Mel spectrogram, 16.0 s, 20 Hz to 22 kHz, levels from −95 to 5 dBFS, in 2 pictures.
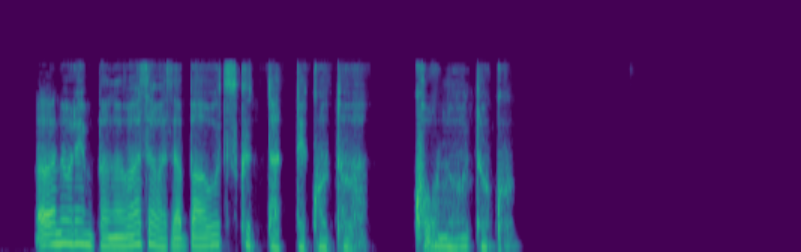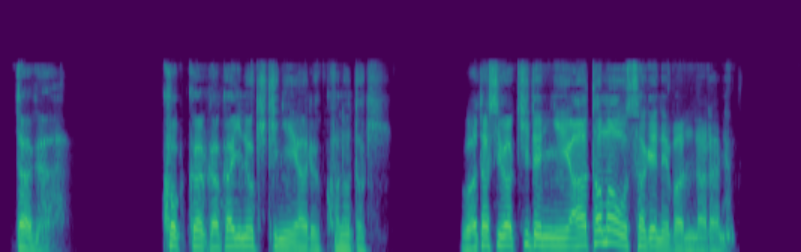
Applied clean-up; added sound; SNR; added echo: neural mask model Resemble Enhance denoiser.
